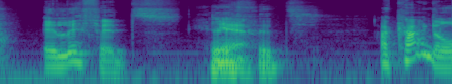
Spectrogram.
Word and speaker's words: illithid: Or as Baldur's Gate 3 has told us, it's actually pronounced illithids. Illithids.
